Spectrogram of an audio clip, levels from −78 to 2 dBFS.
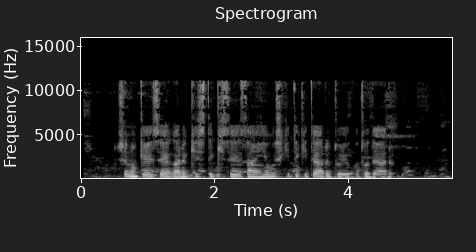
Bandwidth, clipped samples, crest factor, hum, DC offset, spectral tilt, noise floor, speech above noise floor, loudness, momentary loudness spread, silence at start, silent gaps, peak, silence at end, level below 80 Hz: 11.5 kHz; under 0.1%; 16 dB; none; under 0.1%; -4.5 dB/octave; -53 dBFS; 27 dB; -26 LUFS; 9 LU; 0.05 s; none; -12 dBFS; 0.05 s; -60 dBFS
